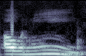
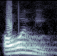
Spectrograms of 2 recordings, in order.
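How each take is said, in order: First: The final vowel is long. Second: The final vowel is short. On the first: "बड़ी ई" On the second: "छोटी"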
